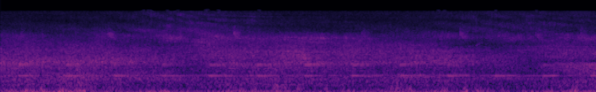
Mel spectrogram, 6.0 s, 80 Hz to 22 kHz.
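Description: Distant rumble of an approaching Kiya 141 diesel track-inspection railcar, mixed with a low, fluttering wind buffet on the microphone.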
